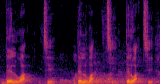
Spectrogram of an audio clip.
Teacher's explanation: another new consonant in Arabic, which is just like a little piece of silence, right? It's a glottal stop.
